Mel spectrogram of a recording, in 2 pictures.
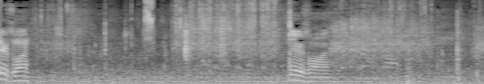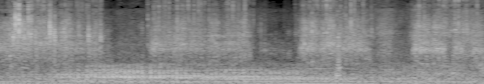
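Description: A fishing reel whirs as its line is cranked in.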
